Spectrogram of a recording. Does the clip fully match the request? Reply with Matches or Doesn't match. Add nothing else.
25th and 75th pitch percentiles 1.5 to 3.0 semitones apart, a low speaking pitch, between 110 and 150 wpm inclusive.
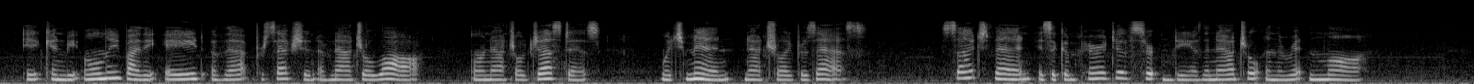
Doesn't match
